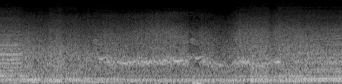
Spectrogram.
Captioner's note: tires screeching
